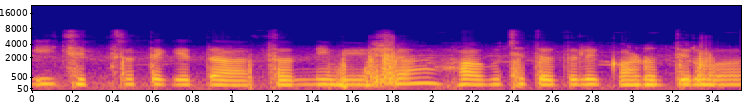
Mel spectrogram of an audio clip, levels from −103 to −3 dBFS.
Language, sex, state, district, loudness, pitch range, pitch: Kannada, female, Karnataka, Dakshina Kannada, -19 LUFS, 190-205 Hz, 195 Hz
